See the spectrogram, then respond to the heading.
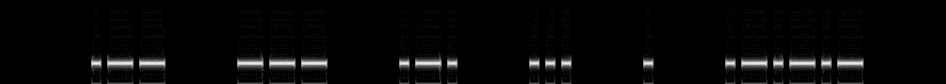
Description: Morse code, heard as a keyed tone, about 15 wpm, spaced as for 8 wpm, 1000 Hz. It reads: WORSE.
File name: qotdfiles / 8wpm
